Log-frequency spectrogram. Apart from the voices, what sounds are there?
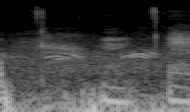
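crow cawing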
